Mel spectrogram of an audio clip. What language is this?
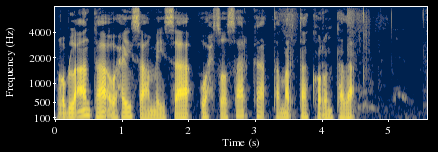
Somali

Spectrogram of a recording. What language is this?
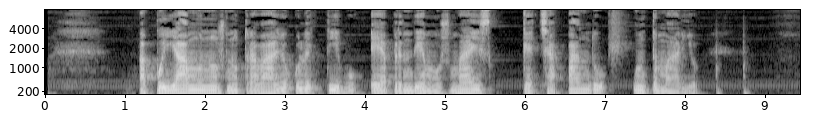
Galician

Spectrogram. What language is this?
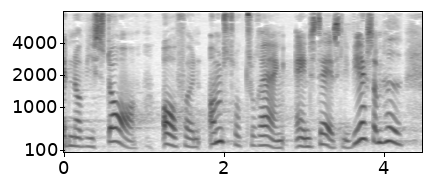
Danish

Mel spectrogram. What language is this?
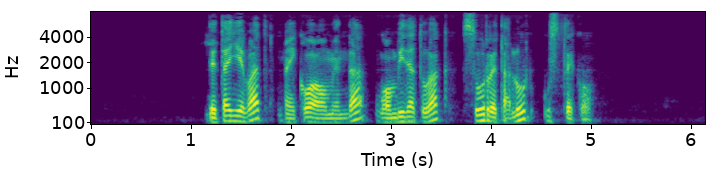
Basque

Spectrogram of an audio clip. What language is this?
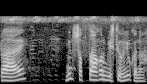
Santali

